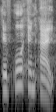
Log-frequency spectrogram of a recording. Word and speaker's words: Foni: If you go to all government documents, Foni is F-O-N-I, which is wrong. It's Foni.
